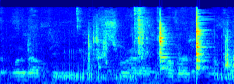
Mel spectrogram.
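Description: Metal cookware clattering on an induction cooktop, with a few sharp clinks and the loudest one near the end, over a murmur of people talking.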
